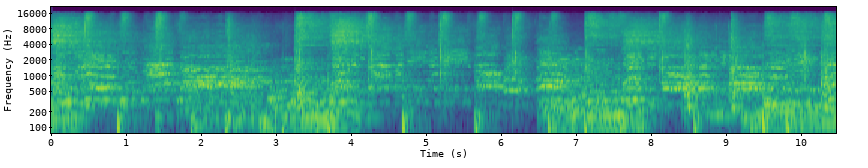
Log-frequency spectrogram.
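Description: Church choir of men and women singing gospel music over a steady beat.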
